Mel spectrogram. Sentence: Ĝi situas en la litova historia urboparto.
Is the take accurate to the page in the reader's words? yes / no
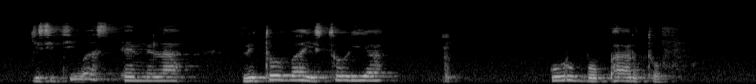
yes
